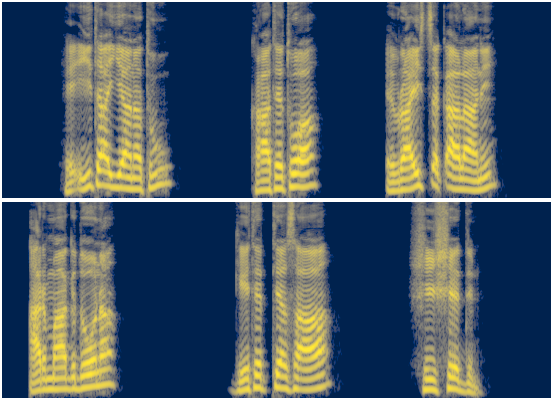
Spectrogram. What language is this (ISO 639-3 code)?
dwr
